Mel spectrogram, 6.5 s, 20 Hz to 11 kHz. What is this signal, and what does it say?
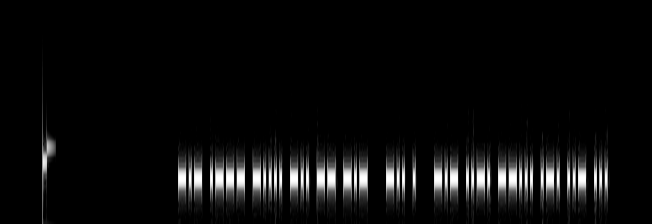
Morse code, heard as a keyed tone, about 41 wpm, 700 Hz. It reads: KJ6DMK DE KF7RUS
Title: USA Callsign DE Callsign - 6 Characters - 45wpm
